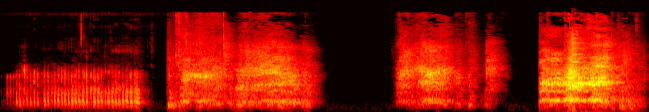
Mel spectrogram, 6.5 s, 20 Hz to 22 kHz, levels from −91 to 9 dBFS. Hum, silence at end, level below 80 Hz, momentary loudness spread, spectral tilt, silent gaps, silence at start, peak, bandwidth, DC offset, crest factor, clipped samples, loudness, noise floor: none; 0.05 s; -68 dBFS; 25 LU; -1.5 dB/octave; none; 0.25 s; -2 dBFS; 15.5 kHz; under 0.1%; 20 dB; under 0.1%; -19 LUFS; -84 dBFS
